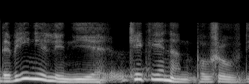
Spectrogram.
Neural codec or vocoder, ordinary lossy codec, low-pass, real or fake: codec, 16 kHz in and 24 kHz out, 0.9 kbps, LongCat-Audio-Codec, four codebook decoder; AAC, 48 kbps; 7.2 kHz; fake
